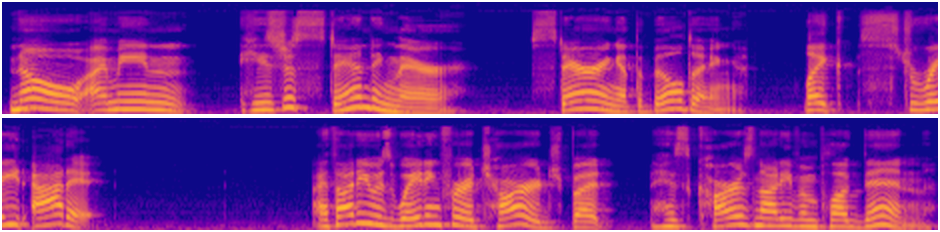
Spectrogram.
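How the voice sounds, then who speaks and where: Audio drama role: sardonic woman clerk, played by an actress, fairly high voice, slightly off-mic, foul-mouthed and blunt. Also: animated, takes it slowly, a bit bright, recorded from a distance. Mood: uneasy. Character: blunt, jaded, foul-mouthed female gas station clerk.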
